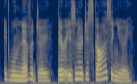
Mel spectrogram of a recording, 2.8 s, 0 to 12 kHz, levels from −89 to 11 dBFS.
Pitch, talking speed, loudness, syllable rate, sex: 185 Hz, 195 wpm, -17 LUFS, 5.4 syllables/s, female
